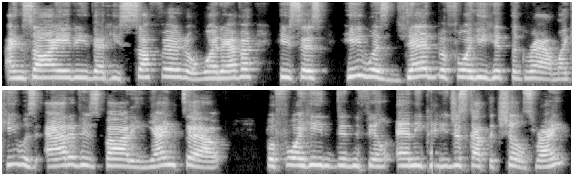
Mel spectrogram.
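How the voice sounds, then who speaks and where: A woman's voice: high-pitched, fairly even intonation, moderate pace, bright, forceful tone. A woman giving a conversational live mediumship reading, insistently repeating phrases and relaying messages as quotes.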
